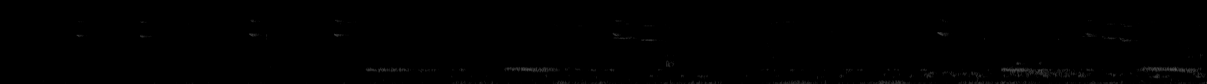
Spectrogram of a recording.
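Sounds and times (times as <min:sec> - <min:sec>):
birds chirping: 0:00.7 - 0:12.0
low hooting bird calls: 0:03.3 - 0:06.8, 0:07.7 - 0:12.0.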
